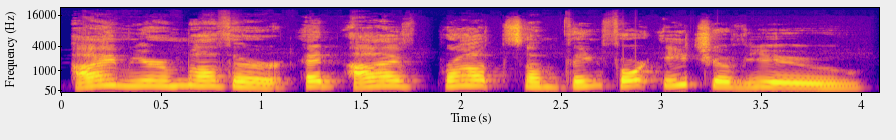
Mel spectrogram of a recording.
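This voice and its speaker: A cunning wolf wheedling at a cottage door in a bedtime fairy tale, swinging from low growl to sugary high coaxing , acted out by a woman reader. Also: unhurried, dark tone, faint music behind, lightly acted. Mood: falsely sweet. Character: hungry deceitful male wolf, gruff, then falsely sweet.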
